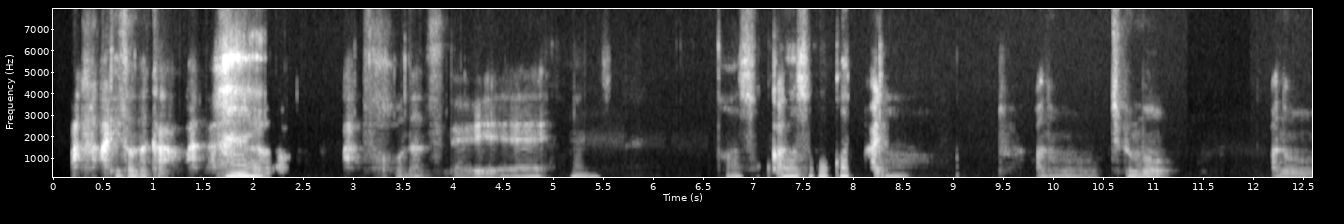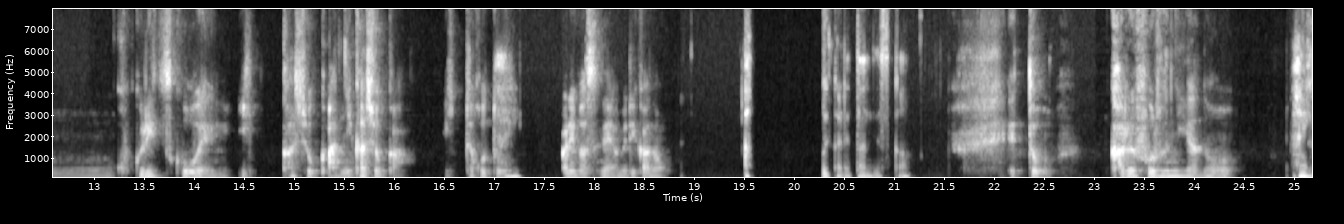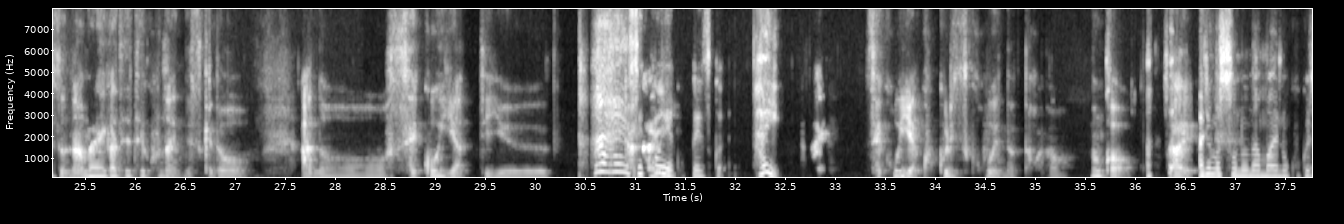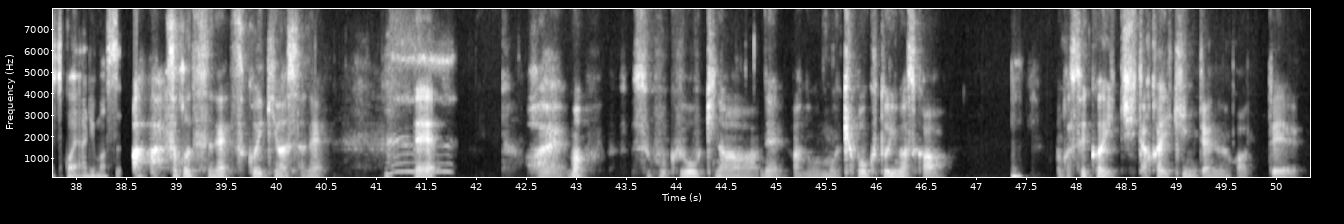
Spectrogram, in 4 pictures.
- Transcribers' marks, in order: distorted speech; drawn out: "あの"; other background noise; static
- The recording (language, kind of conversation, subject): Japanese, unstructured, 旅行先でいちばん驚いた場所はどこですか？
